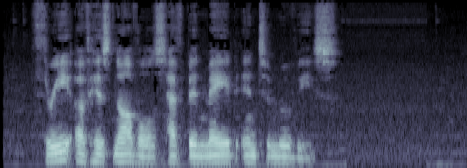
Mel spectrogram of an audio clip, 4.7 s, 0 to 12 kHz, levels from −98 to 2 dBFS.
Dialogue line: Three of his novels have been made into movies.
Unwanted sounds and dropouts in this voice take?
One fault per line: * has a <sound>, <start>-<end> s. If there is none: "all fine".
all fine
